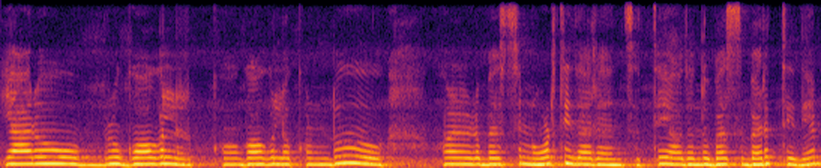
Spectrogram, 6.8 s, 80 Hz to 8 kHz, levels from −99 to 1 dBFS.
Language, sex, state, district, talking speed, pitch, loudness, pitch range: Kannada, female, Karnataka, Dakshina Kannada, 115 wpm, 285 Hz, -12 LUFS, 275-300 Hz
